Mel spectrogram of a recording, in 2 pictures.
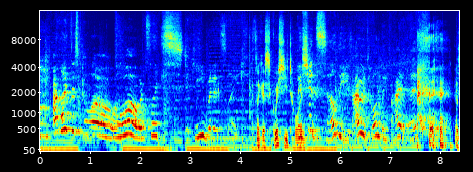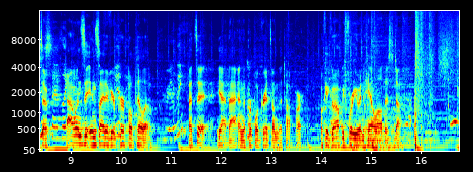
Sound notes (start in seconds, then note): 7.5 laughing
